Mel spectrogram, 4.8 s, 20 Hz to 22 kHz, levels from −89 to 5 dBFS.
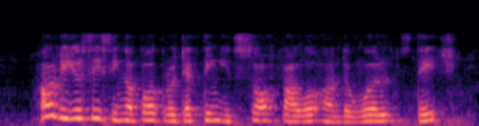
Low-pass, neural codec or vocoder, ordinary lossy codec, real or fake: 7.2 kHz; codec, 16 kHz, 4.8 kbps, FACodec; AAC, 48 kbps; fake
